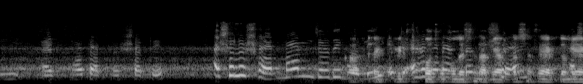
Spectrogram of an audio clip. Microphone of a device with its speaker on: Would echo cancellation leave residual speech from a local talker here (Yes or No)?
Yes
